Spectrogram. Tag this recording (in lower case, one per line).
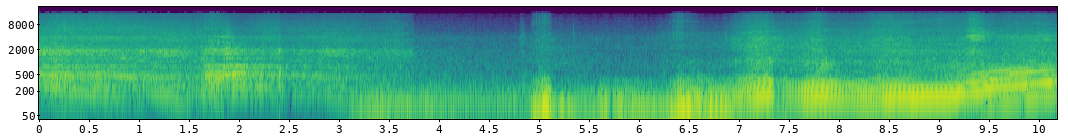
car passing by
